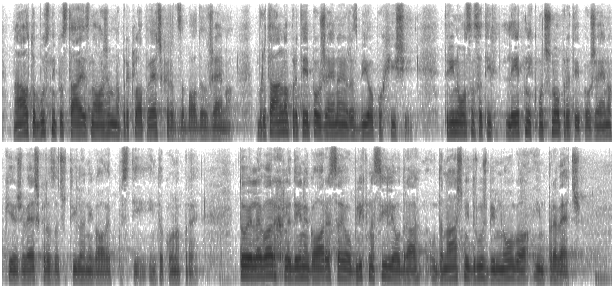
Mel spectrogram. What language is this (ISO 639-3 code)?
slv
